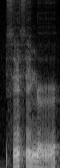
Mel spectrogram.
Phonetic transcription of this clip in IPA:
θ ɛ̃˧˥˧ θ ɛ̃˨˥ ŋ ə˞˨˩˦

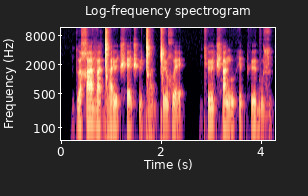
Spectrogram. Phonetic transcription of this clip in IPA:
tʷ ɛ χ a v a ɡ͡ǀ a ɾ ʏ t͡ʃʰ ɛ t͡ʃʼ ʏ ɡ͡ǀ a d ǀ ʏ χʷ ɛ | tʰ ø t͡ʃʰ a ŋ ɾ u h ɪ pʰ ʏ ɡ u z

